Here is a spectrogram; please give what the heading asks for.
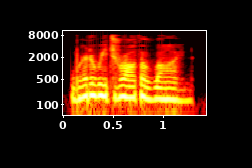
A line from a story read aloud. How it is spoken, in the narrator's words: Sam asked her quietly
